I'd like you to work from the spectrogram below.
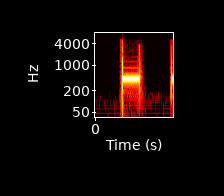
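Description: Telephone busy tone after a call is cut off: a loud, steady, mid-pitched beep sounds alone, followed by a pause and the start of another identical beep.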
